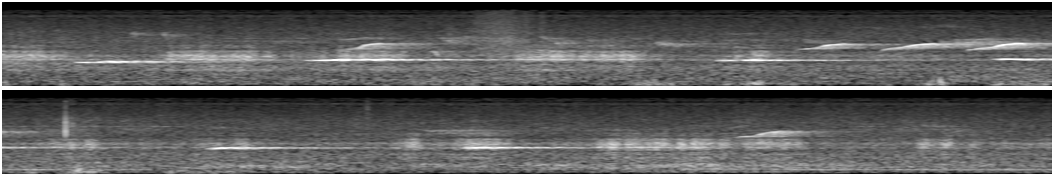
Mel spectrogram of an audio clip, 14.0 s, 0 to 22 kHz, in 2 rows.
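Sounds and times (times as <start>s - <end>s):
birds whistling: 4.8s - 7.2s, 8.4s - 9.1s.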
